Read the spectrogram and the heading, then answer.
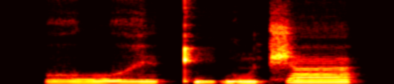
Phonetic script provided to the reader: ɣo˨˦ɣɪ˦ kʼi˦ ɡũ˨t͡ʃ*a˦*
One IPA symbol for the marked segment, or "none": a˦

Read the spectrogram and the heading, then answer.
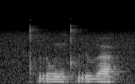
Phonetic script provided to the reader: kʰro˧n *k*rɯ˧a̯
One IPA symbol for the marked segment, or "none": kʰ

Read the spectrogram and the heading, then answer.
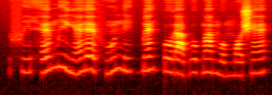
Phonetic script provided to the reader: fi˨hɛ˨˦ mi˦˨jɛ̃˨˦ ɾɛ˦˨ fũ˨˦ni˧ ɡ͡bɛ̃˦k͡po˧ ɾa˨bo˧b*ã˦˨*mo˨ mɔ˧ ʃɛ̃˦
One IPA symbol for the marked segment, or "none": ã˧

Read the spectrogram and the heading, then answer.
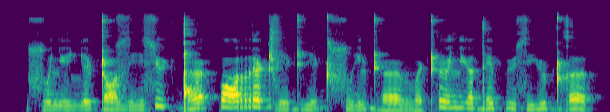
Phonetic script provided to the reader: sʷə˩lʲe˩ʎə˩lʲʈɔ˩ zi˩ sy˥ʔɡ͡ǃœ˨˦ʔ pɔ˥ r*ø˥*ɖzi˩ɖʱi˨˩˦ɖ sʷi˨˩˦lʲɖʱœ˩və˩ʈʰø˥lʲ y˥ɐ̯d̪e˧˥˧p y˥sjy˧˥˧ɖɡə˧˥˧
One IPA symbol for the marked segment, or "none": ə˥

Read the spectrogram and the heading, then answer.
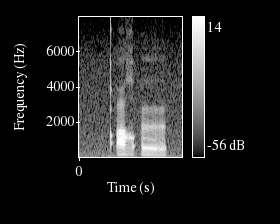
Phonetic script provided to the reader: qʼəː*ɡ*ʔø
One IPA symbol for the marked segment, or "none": ʁ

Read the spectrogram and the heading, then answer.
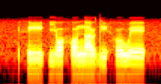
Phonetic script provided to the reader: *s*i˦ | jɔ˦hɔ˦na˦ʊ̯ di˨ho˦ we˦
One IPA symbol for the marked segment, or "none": θ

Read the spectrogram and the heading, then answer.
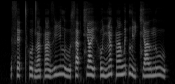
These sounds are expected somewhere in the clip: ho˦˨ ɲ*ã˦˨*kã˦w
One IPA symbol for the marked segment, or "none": ã˦˨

